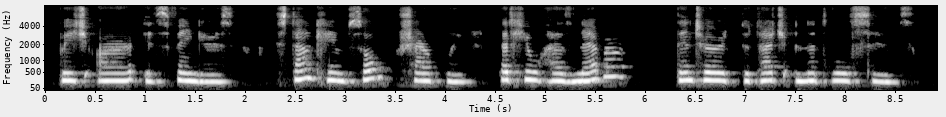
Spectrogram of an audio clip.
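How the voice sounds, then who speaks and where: A soft-spoken woman with a Russian accent, fairly high pitch, dark, mellow tone, ordinary pitch variation and a very slow pace. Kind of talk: bedtime story reading.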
